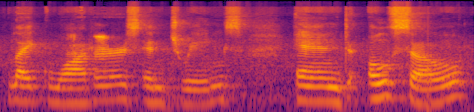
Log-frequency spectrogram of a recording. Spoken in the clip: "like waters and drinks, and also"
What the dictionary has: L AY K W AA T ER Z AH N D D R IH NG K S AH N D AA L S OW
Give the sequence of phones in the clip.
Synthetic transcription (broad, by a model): L AY K W AA T ER Z AH N D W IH NG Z AH N D AA L S OW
